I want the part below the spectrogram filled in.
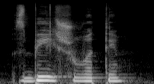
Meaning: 1. to increase, to augment 2. to enlarge, to magnify
- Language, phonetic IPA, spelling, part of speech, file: Ukrainian, [ˈzʲbʲilʲʃʊʋɐte], збільшувати, verb, Uk-збільшувати.ogg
